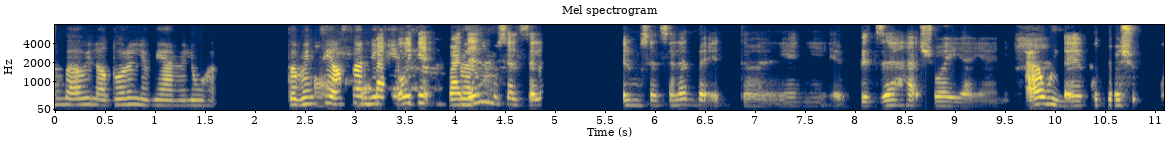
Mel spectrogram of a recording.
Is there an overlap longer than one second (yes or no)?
yes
